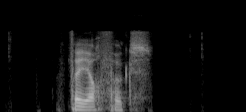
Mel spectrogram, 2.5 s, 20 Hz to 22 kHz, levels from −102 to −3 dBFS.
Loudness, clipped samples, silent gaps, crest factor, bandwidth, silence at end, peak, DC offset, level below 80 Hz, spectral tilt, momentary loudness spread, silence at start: -39 LUFS; under 0.1%; none; 26 dB; 7.4 kHz; 0.95 s; -16 dBFS; under 0.1%; -78 dBFS; -5.5 dB/octave; 11 LU; 0.7 s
